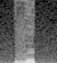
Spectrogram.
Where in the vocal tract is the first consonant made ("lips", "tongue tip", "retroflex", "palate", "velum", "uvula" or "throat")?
lips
